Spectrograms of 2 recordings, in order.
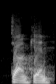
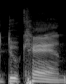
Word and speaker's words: Duncan: How do you say your name? Duncan. Duncan, okay. I was going to say Ducan, Yeah. but that's just my mind looking at the name. No, that's not it at all.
